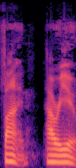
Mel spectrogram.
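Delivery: put-on cold, unfriendly tone. Retelling greeting an estranged father: retelling a cold, curt reply. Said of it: "but I wasn't nice to him".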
